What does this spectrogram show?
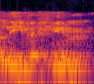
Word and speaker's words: Leverhulme: Am I pronouncing that right? Yeah, Leverhulme Trust.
